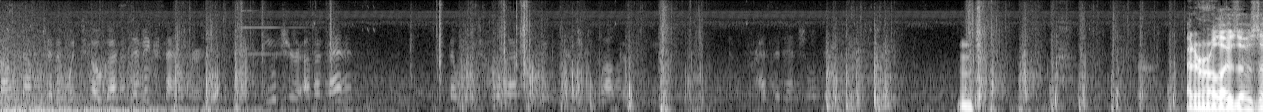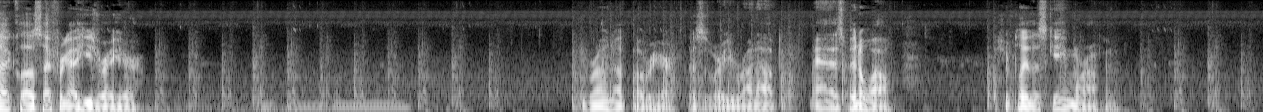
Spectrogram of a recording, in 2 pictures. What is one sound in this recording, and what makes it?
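Footsteps crunch steadily on hard ground.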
